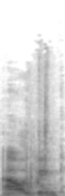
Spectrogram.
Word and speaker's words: Allegan: Allegan County.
